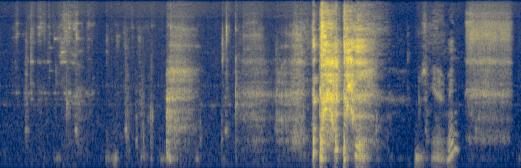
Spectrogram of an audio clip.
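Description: A man coughing loudly, a few hard coughs in quick succession about six seconds in, with short breaths and mutters around them.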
